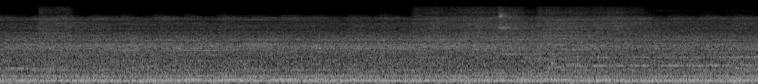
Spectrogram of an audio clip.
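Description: A robot arm whirs as it moves.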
